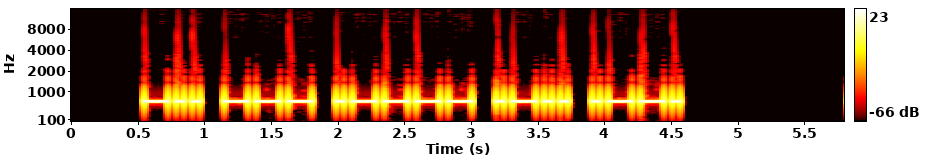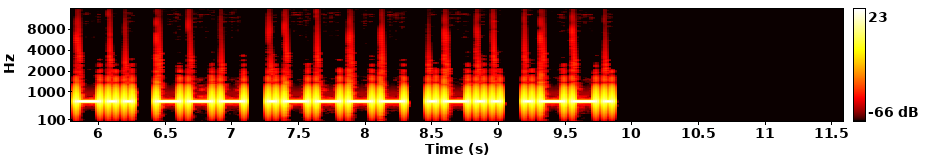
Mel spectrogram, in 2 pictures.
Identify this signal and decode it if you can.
Morse code, heard as a keyed tone, about 21 wpm, 700 Hz. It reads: DO1LP DO1LP
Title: DXCC-100 Call Signs - 5 Characters - Repeated 2x - 20wpm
